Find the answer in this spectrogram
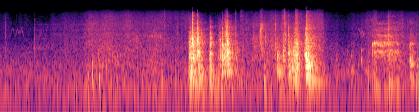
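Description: A door being opened, heard as a run of knocks and rattles lasting about two seconds, starting about three seconds in after a quiet start.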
